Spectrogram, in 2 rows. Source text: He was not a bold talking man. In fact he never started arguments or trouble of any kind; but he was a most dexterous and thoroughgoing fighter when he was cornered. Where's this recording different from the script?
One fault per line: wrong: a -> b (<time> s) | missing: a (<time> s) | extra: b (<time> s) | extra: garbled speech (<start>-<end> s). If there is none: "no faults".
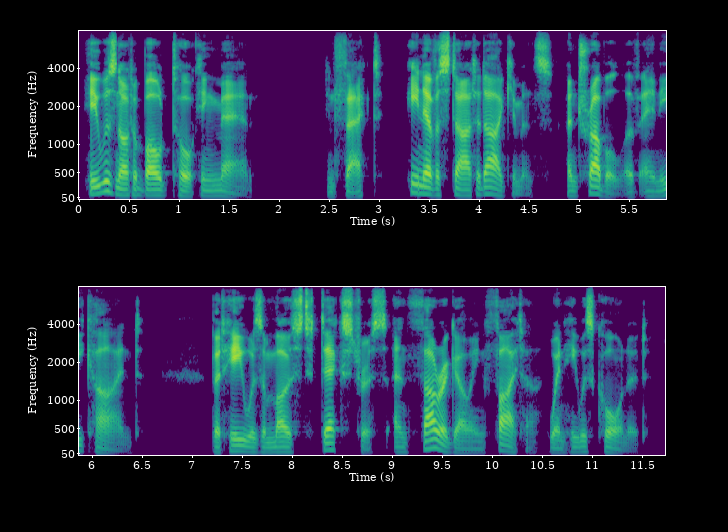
wrong: or -> and (4.9 s)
